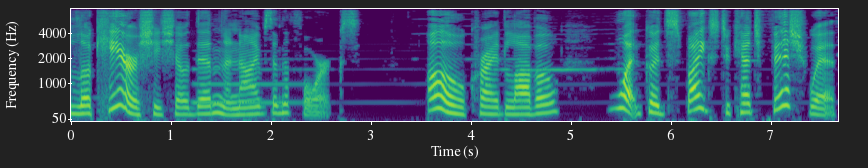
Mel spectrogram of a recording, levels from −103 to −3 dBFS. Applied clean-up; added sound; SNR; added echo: classical method spectral subtraction.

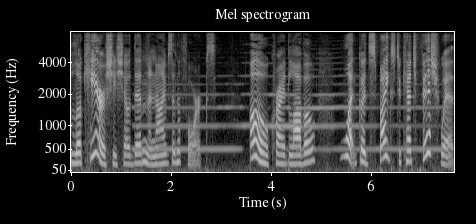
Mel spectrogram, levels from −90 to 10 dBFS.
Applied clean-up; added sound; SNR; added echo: none; Wind instrument, woodwind instrument; 18 dB; none.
